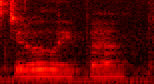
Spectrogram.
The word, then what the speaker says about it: Dua Lipa: Is that actually how you say it? – No. Don't listen. – I was going to say, I thought, oh my god, was I saying it wrong? – Pretty sure it's Dua. – It is. It's Dua Lipa.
